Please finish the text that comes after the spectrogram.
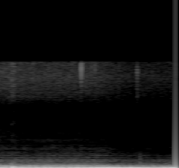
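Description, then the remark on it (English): A steady, deep engine rumble fills the inside of a truck cab, low and constant throughout with no voices, like idling or driving heard from the seat. “We're trying to figure out the best way to record in the truck without picking up too much background noise.”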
